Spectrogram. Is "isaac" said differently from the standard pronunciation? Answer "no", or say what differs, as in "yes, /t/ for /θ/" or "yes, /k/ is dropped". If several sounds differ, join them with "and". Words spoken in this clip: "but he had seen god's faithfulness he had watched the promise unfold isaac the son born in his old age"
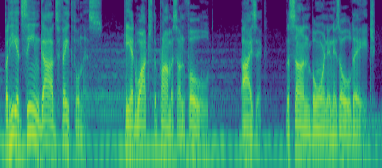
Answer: no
